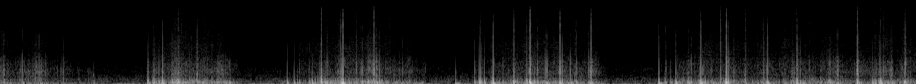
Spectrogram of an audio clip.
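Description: Long red nails tap and scratch in place on a thin, solid grey embossed plastic placemat. Bursts of dense, crackly scratching and quick taps alternate with quieter stretches, and the sound sits mostly low with little brightness.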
